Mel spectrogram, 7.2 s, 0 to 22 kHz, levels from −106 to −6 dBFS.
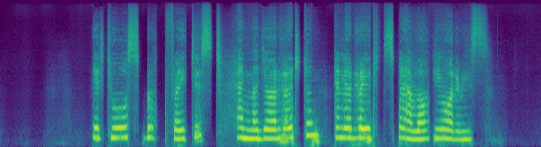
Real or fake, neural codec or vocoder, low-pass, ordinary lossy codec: fake; codec, 44.1 kHz, 0.9 kbps, DAC; 19.8 kHz; none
